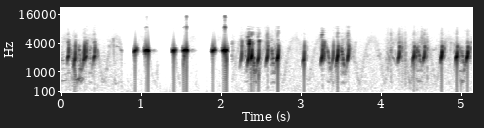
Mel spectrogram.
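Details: Common quail (batair) calls: a few quick chirp clusters, then pure whistled notes repeated about every half second, followed by more hurried, scratchy chirps in short groups.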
